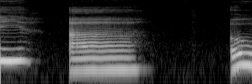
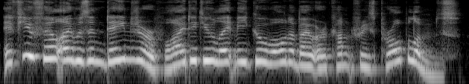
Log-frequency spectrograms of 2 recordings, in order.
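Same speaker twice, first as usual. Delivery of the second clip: suspicious elf; 9 semitones higher, 3 dB louder than usual. Acted. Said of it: "the elf says suspiciously".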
